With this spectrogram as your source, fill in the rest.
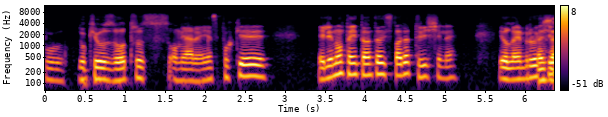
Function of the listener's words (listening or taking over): listening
